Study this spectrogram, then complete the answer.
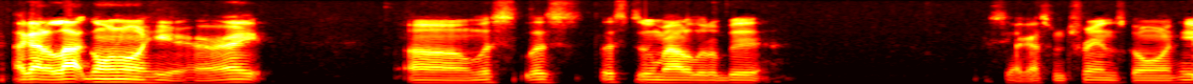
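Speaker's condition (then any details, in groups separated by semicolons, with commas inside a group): No condition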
